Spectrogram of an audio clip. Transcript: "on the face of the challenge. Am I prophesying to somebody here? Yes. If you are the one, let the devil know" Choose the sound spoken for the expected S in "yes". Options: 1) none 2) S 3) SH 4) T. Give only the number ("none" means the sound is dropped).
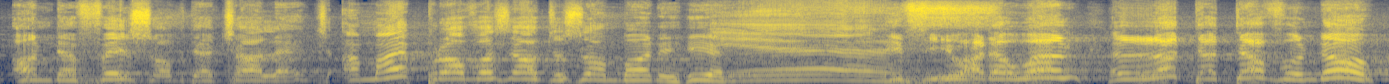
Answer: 1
